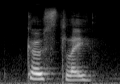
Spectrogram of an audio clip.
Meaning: 1. Of or pertaining to ghosts or spirits 2. Spooky; frightening 3. Relating to the soul; not carnal or secular; spiritual
- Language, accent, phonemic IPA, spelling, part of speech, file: English, US, /ˈɡoʊstli/, ghostly, adjective, En-us-ghostly.ogg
